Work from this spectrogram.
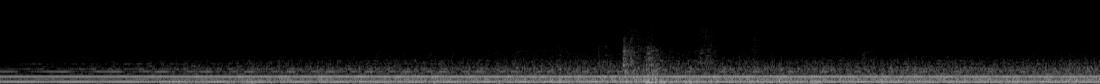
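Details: Sears Lasko Turn of the Century 52-inch ceiling fan running on high during airflow (CFM) testing: steady low hum with a clear ringing tone, brief handling knock midway; motor hum, cause suspected (possibly the light), not confirmed.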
